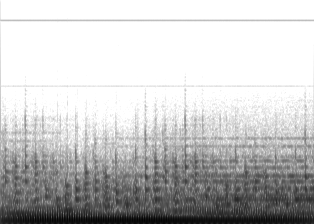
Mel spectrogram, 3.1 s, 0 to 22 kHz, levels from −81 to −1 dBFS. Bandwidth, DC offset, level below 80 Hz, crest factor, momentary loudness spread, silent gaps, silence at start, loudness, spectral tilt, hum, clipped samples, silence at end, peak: 2.1 kHz; under 0.1%; -8 dBFS; 8 dB; 2 LU; none; 0 s; -12 LUFS; -12.5 dB/octave; none; under 0.1%; 0 s; 0 dBFS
